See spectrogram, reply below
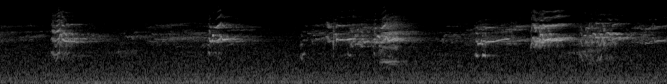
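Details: Rainbow lorikeets squabbling in grating, high screeches and scratchy chatter, clustered in bursts with brief pauses.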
